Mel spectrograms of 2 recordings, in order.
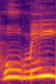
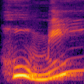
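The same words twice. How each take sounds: First: It falls like a confident statement. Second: It rises like a doubtful question.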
